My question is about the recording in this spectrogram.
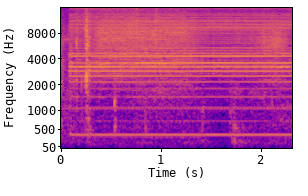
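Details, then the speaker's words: Mercedes AMG coupe sitting since 2009 after tank derusting, priming fuel with the key on: a steady mid-pitched hum with no stutter. Pump activating and delivering fuel normally. "There we go. Fuel sending units working. Fuel pumps activating. I'm shooting fuel."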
